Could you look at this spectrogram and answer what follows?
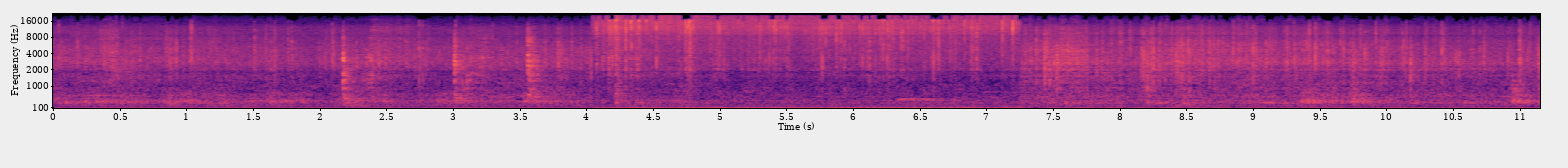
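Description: Semai vermicelli frying in a pan while a fork tosses it loose, giving a steady close sizzle with scraping stirs that swells louder for a few seconds midway, no voices.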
